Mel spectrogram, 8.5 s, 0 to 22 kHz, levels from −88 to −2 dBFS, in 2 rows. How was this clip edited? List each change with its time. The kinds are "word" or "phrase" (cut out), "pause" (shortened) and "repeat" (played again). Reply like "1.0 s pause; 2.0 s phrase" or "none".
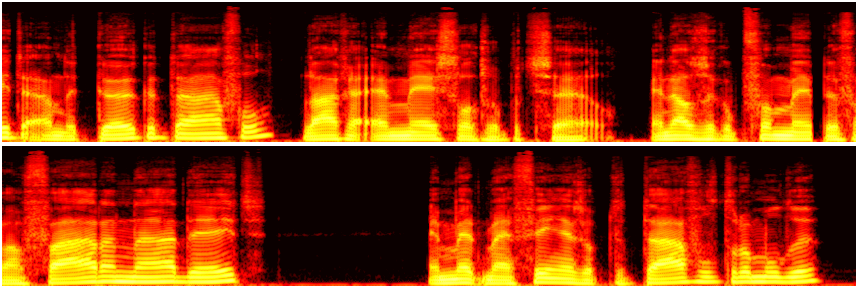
1.4 s pause; 2.4 s word; 3.2 s pause; 3.7 s word; 4.1 s word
